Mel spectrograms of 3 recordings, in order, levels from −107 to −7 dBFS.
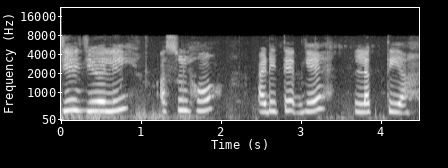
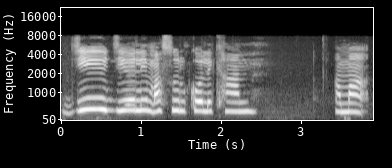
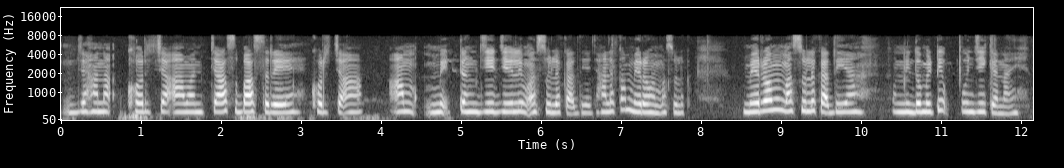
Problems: none marked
